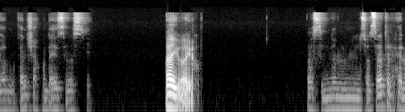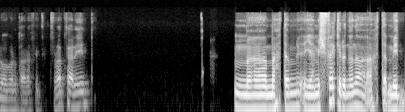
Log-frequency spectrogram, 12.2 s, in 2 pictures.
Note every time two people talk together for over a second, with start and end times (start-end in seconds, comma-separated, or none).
none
